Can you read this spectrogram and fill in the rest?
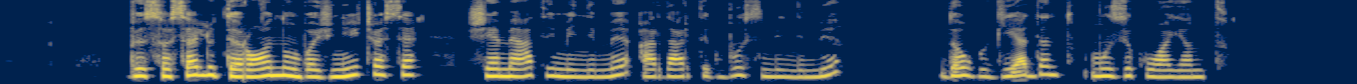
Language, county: Lithuanian, Panevėžys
